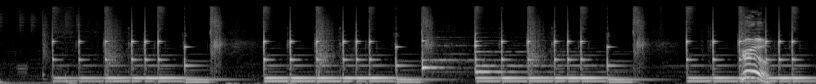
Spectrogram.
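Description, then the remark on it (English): A ringtone version of a popular song: a bright, synthesized melody with a punchy bass riff, looping its catchy phrase about three times, loud, ending with a quick swooping tone. “This is a popular song. I think this one is a dead giveaway, but let's see who gets it first.”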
